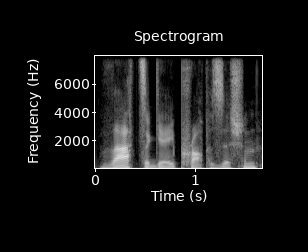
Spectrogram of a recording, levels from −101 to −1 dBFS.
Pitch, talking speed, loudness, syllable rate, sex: 110 Hz, 145 wpm, -22 LUFS, 4.5 syllables/s, male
